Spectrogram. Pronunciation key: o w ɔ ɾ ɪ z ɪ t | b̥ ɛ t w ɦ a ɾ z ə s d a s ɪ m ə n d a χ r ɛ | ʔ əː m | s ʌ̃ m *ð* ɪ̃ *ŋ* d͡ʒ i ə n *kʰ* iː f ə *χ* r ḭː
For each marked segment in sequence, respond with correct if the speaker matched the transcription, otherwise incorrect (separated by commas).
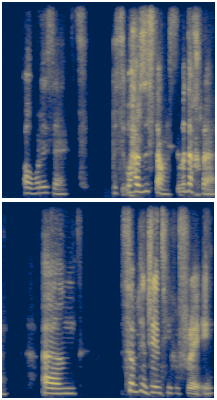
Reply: incorrect, correct, incorrect, incorrect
